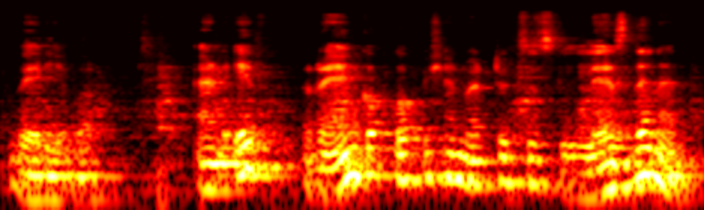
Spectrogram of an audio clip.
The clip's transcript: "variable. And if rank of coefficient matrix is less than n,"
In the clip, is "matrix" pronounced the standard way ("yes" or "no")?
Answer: no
